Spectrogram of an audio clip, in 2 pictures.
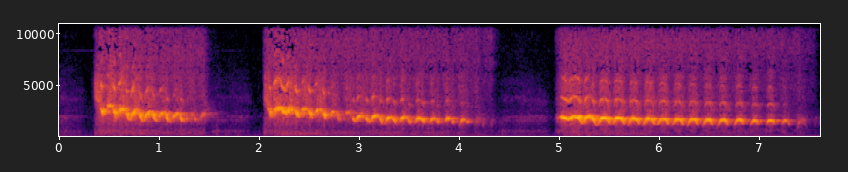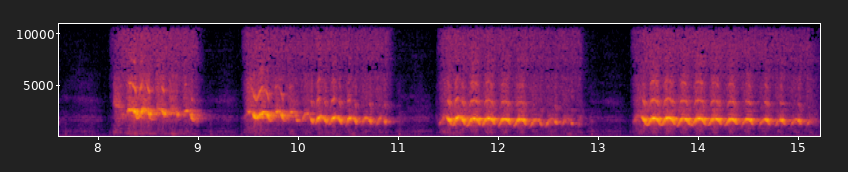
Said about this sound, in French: Le pic vert, il, il fait un drôle de bruit, là.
